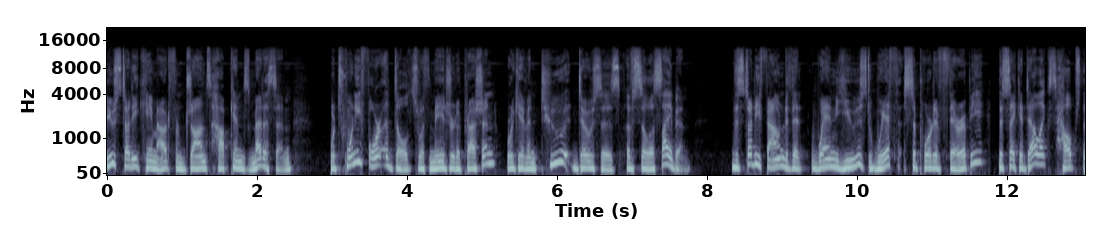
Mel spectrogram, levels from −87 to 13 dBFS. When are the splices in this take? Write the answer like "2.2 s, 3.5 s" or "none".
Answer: 11.8 s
